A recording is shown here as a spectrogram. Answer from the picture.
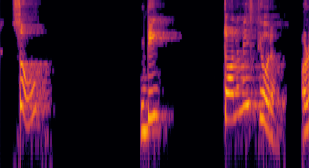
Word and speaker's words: Ptolemy's: ac right now the ptolemy's theorem the p is silent here ptolemy's theorem says that in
